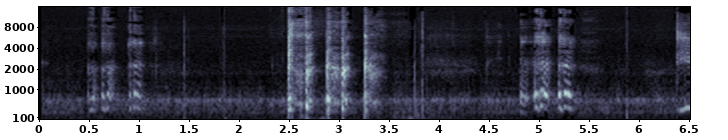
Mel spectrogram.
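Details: Young child giving several short, harsh coughs in clusters over a steady background hum: cough.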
